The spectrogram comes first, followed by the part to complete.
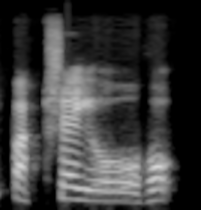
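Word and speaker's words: pakṣayoḥ: There you see pakshayoho. That is how you have to pronounce oho.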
